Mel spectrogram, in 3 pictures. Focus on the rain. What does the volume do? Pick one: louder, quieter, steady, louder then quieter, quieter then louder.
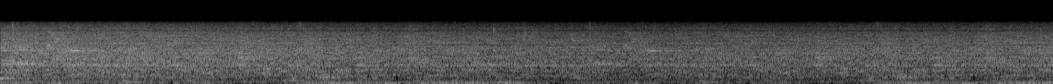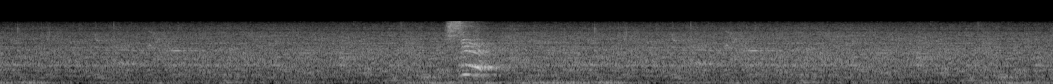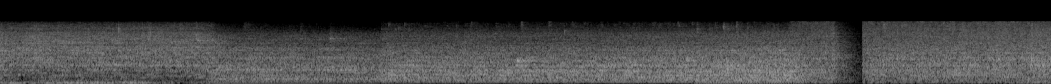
steady.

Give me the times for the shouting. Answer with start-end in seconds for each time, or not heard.
14.9-15.4.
